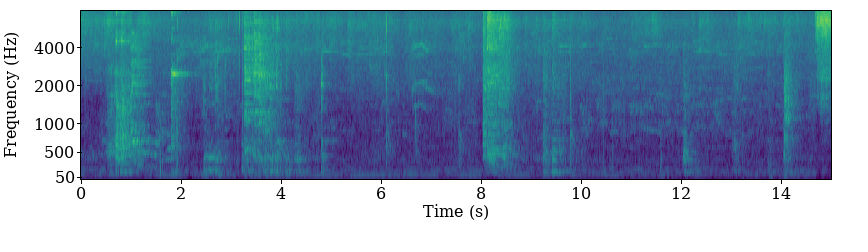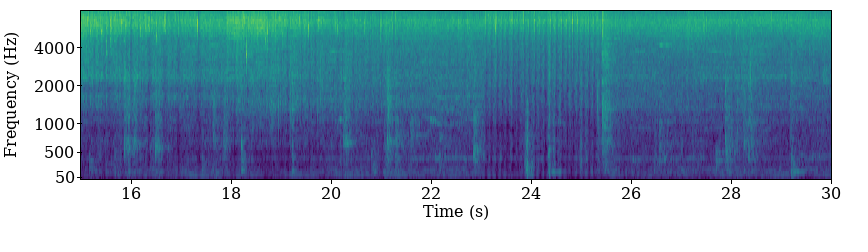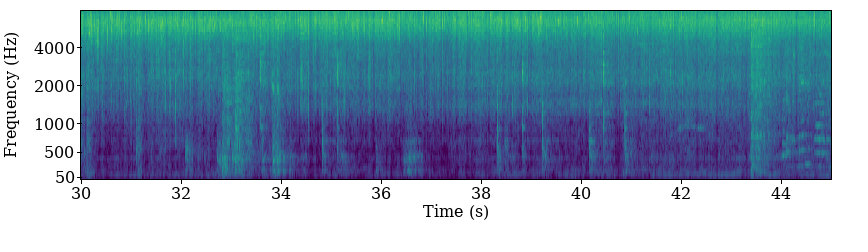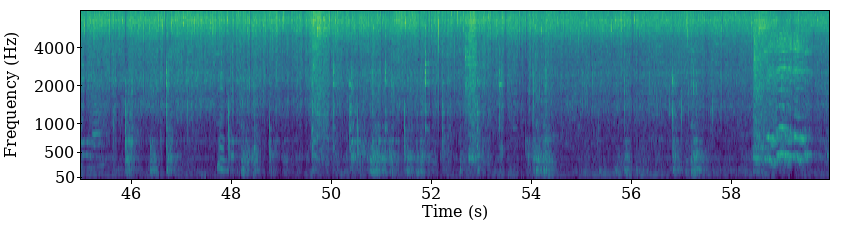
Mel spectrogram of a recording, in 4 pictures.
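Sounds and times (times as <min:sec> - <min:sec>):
garlic sizzling in hot oil: 0:14.7 - 0:59.9.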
